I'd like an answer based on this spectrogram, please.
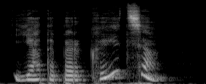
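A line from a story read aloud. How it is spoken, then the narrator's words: Quiet question. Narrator (Ukrainian): тихо запитала Ельвіра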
